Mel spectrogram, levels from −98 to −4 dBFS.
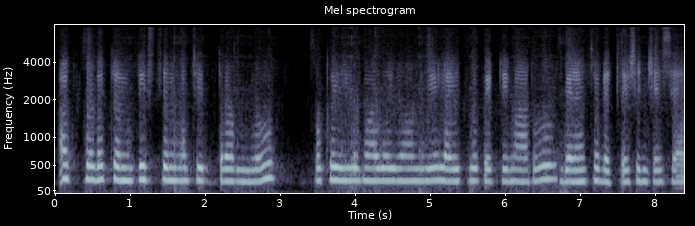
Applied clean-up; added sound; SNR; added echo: neural separator model SepFormer DNS4.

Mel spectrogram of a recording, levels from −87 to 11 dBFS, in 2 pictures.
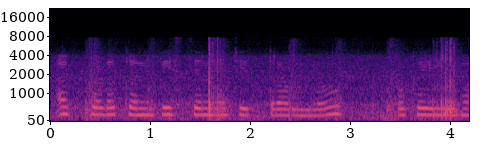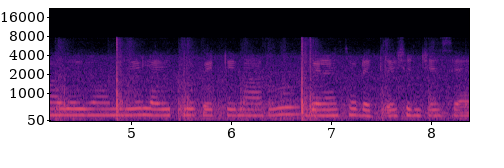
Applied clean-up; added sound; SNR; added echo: none; Fireworks; 7 dB; none.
